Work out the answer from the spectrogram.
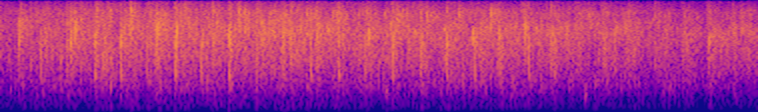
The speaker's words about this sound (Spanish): Coronel Ariel Sánchez, háganos el favor con un fuerte aplauso,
